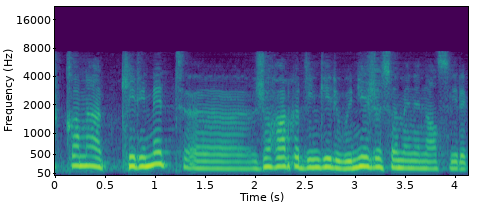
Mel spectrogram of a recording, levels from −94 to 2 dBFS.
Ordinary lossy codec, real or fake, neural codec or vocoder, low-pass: none; fake; codec, 16 kHz, 1.1 kbps, Voila-Tokenizer; none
